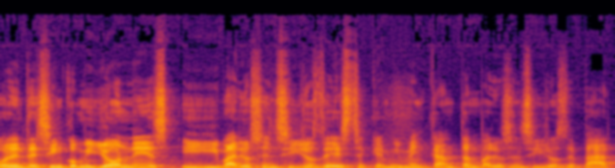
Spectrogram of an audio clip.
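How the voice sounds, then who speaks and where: An ordinary speaking voice from a man, medium in pitch, at a fairly quick pace with lively intonation. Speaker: radio announcer. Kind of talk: podcast interview host.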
